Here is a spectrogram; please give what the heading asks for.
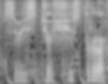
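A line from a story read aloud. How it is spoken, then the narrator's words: Muttering. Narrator (Russian): пробормотал он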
